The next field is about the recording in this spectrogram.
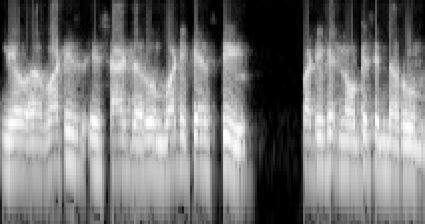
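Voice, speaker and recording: A man talks at a fairly quick pace. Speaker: English teacher. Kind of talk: casual interview giving advice. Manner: halting, many filler sounds.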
